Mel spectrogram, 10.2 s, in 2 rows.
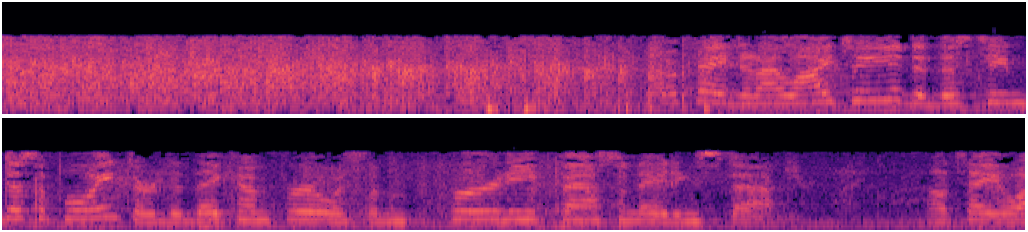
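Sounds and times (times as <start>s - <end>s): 
audience applause: 0.0s - 3.5s
speech: 3.7s - 10.2s.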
